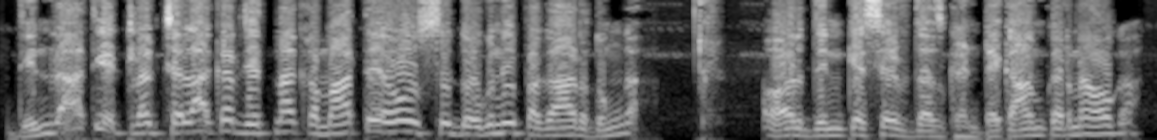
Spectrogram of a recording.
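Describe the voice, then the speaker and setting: A man's voice: on the high side, fairly quick, creaky, dry recording. A man voicing a greedy, bossy roadside eatery owner with a blunt manner in a moral story cartoon. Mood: persuasive. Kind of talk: animated moral story dialogue.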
